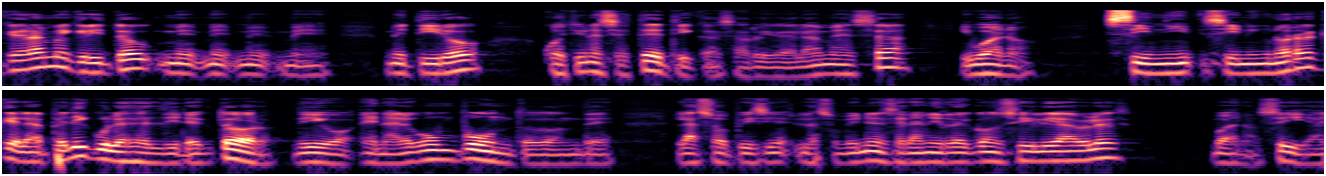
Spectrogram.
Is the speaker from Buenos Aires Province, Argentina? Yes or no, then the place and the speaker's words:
yes; Castelar, Buenos Aires Province, Argentina; also born or lived in Ituzaingó; Me crié en el conurbano, nací en Castelar, viví en Castelar y Ituzaingó, en el oeste del Gran Buenos Aires, sigo viviendo ahí.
